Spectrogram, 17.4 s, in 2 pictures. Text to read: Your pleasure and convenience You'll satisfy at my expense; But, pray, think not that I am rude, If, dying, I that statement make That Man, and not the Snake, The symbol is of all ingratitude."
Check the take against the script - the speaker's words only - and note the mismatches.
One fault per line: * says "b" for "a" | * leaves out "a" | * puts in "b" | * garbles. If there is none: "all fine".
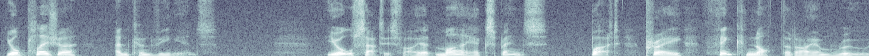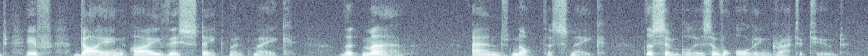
* says "this" for "that"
